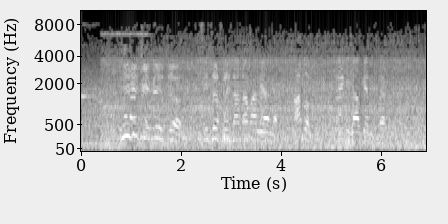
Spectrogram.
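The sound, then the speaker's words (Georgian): Rumbling engine of a number 3 city bus arriving at a stop where a group of children waits, a steady low drone under people talking, with a brief high beep near the start. “15 წუთიანი ლოდინის შემდეგ ავტობუსი მოდის და ბავშვებიც ერთმანეთის მიყოლებით ადიან ტრანსპორტში.”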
